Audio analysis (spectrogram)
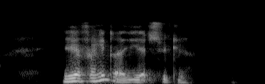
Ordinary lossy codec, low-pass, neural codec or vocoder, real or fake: Opus, 64 kbps; 7.2 kHz; codec, 16 kHz, 2 kbps, FreqCodec, smaller model; fake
